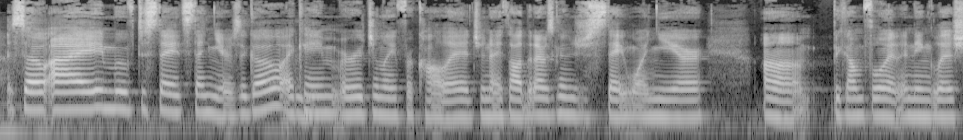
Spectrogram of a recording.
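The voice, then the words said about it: Latvian accent in English. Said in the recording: “I'm from Latvia. And my first language is Latvian, so please excuse my accent”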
